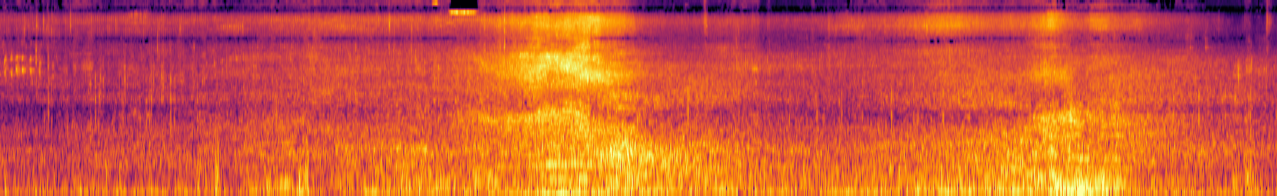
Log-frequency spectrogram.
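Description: Road traffic: two vehicles pass one after another, each swelling and fading away. The first is the louder, with a deep rumble, peaking about halfway through; the second passes near the end.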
